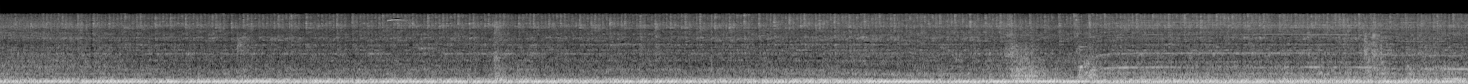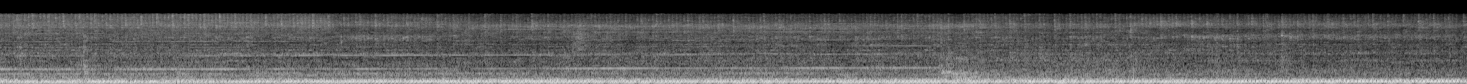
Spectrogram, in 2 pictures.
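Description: Fairmont A4-E railroad gang car's engine idling steadily.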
